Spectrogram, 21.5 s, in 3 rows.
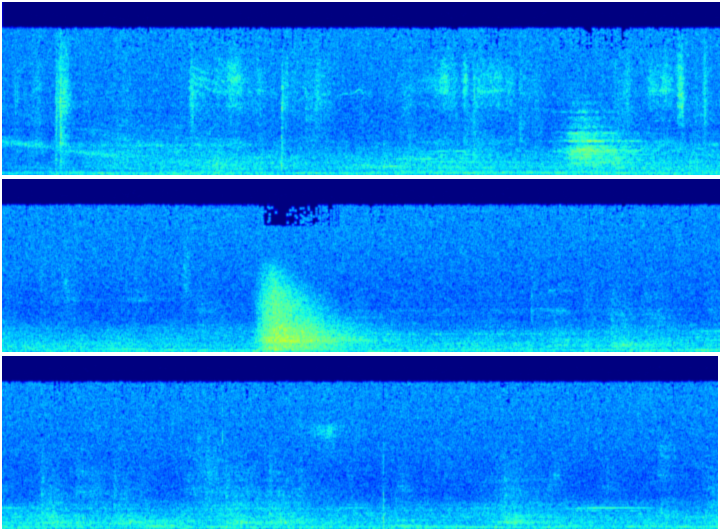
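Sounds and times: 
home courtyard ambience: 0.0s - 21.5s.

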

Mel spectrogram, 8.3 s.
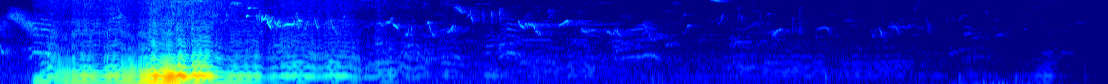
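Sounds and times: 
bumblebee buzzing: 0.3s - 3.2s.

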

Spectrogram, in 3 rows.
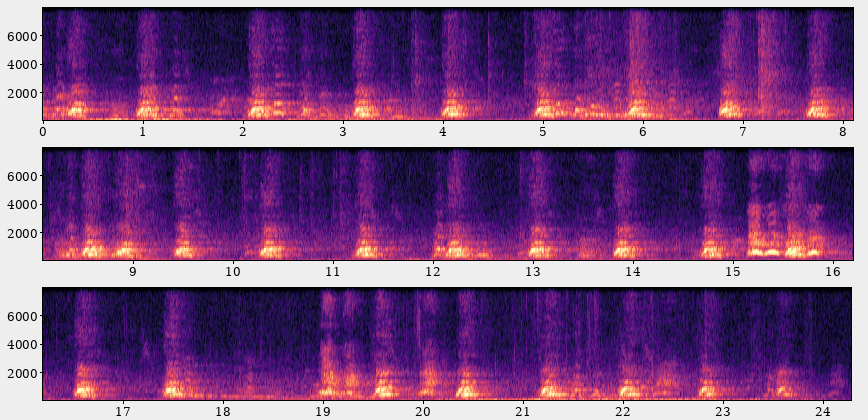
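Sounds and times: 
several dogs barking on a street: 0.0s - 3.4s, 4.0s - 4.3s, 4.9s - 6.2s, 6.8s - 10.6s, 11.2s - 16.8s, 17.4s - 17.8s, 19.0s - 23.8s.

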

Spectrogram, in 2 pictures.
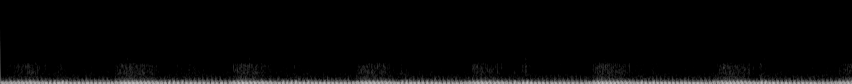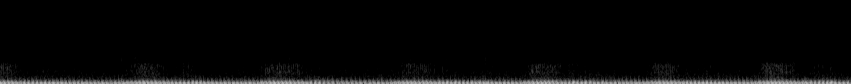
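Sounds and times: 
cat purring: 0.0s - 17.0s.

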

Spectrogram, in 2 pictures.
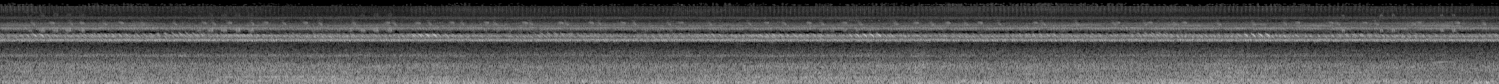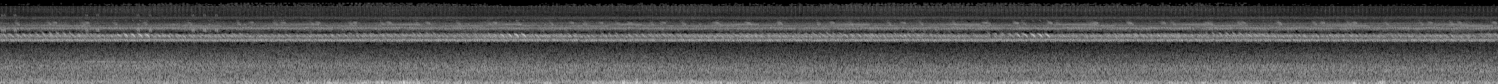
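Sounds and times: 
low hum of town traffic: 0.0s - 21.4s
night insects trilling in chorus: 0.0s - 29.9s.

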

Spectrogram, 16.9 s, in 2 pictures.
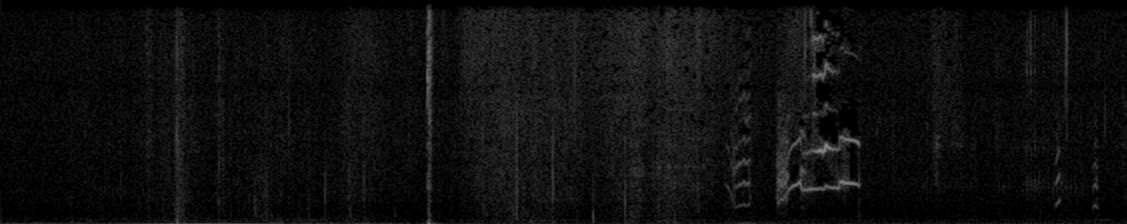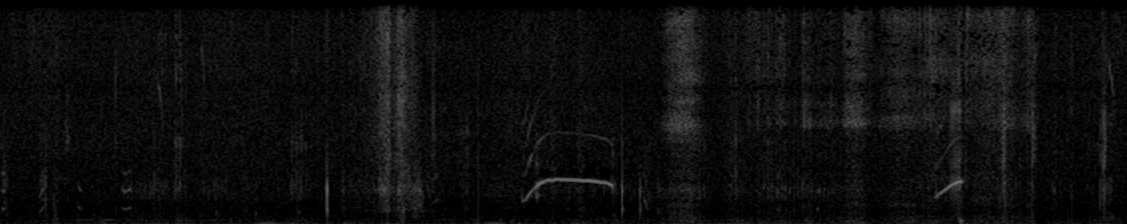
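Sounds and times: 
rustling: 0.5s - 16.9s
kitten meows: 5.4s - 6.5s, 12.4s - 13.2s.

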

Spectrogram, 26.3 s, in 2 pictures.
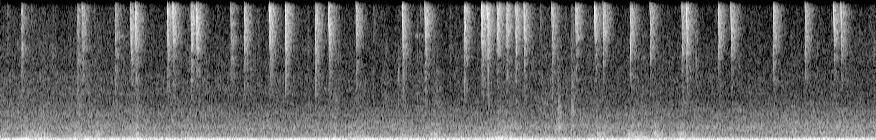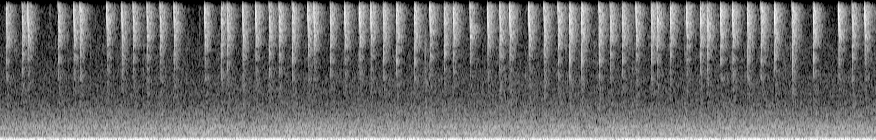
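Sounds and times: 
hummingbird chirps: 0.0s - 26.2s.

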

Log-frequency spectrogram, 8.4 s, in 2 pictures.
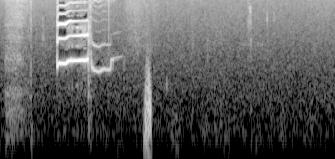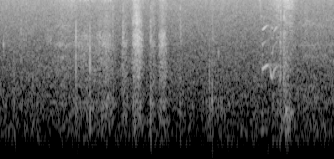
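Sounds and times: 
kitten mewing: 0.7s - 1.6s
faint rustles: 1.4s - 8.3s.

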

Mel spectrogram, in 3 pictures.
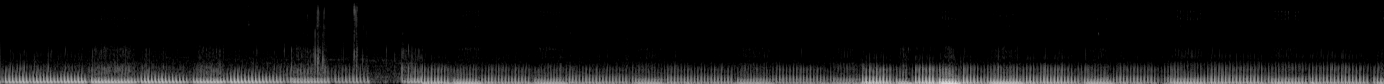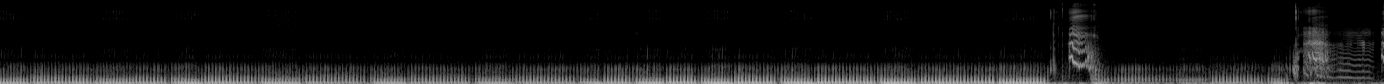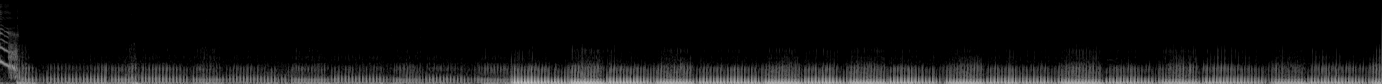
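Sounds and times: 
domestic cat purring: 0.0s - 41.4s
cat meowing: 24.4s - 24.9s, 26.8s - 27.9s.

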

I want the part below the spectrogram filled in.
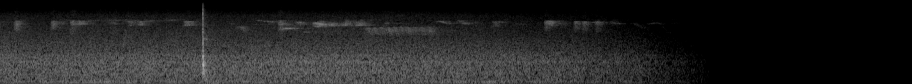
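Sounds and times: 
birds singing by a river: 0.0s - 6.9s.

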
